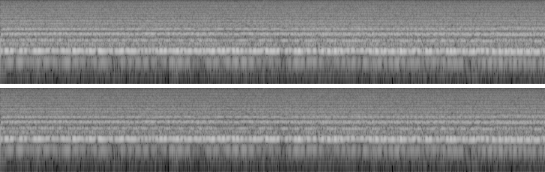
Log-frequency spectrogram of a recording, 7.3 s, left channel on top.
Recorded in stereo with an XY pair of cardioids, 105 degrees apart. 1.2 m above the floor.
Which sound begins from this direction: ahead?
A drone, at 0.0 s.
